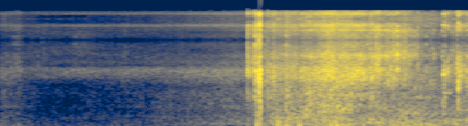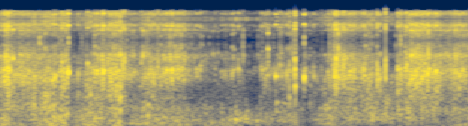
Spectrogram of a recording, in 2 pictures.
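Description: Rush of air on a GoPro during a cliff-jump backflip, then a loud splash as it plunges into the water about a second and a half in, followed by steady underwater churning and bubbling.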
